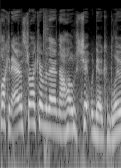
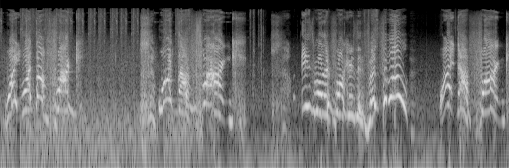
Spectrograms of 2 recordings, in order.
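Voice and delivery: stunned outrage; 8 semitones higher than usual. Real, not acted. Gamer yelling at the game when teammates won't die, shocked shout. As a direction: yell in shocked disbelief. Bullets don't kill teammates.

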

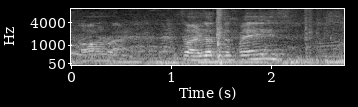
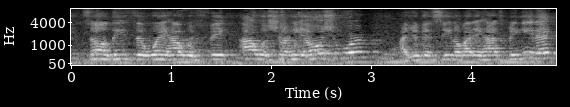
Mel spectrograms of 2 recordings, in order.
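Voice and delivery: announcer; 5 semitones higher, 5 dB louder than usual. Acted.

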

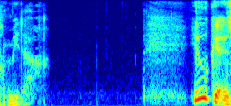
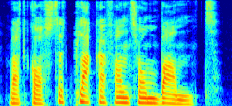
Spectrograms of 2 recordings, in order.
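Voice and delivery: put-on miserly old voice, a bit higher; stingy old man; 5 semitones higher, 4 dB louder, slower than usual. A narrator's reading. Miser haggles with the smith, stingy old voice. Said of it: "wilde Sigertsma weten".

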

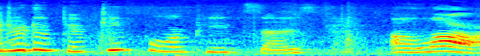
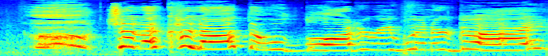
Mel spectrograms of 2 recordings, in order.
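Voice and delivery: shocked gasp; 6 semitones higher than usual. Pretend. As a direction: squeal in disbelief at who's calling. Gasping at a famous caller.

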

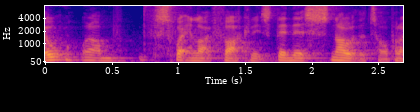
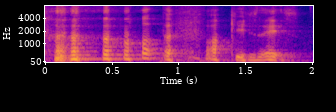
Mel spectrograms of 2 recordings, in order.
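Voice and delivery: high, slow, laughing; higher laughing disbelief; 6 semitones higher, much slower than usual. Real, not acted. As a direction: laugh it out, baffled.

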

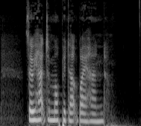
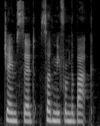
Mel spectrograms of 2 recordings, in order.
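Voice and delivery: ordinary delivery, nothing marked

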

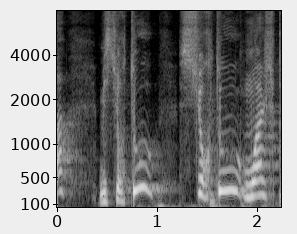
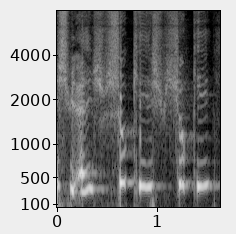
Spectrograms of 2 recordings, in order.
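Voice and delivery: high, strained sobbing imitation; husband imitating his weeping wife, a high mock sob; mock crying wife; 14 semitones higher than usual. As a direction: whimper it like a teary wife.

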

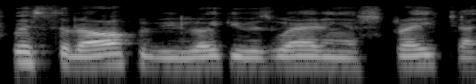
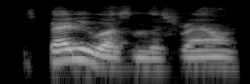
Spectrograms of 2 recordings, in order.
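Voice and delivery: ordinary delivery, nothing marked

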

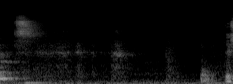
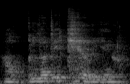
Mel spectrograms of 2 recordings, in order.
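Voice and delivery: ordinary talk

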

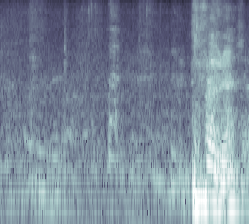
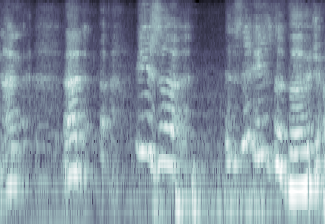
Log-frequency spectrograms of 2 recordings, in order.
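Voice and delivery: high, halting mimicry of a New Zealand interviewer; New Zealand accent. Interviewer hesitantly asks after the Verger, imitated New Zealand accent. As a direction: stumble through it high-pitched in an attempted New Zealand accent. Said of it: "whether I can do the accent".

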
